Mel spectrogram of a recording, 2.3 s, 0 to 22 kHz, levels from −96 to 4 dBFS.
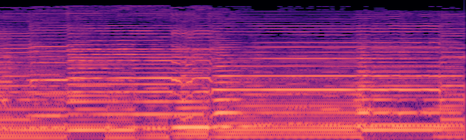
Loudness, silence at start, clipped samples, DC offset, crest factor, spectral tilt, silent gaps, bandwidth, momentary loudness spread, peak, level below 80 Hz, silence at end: -16 LUFS; 0 s; under 0.1%; under 0.1%; 14 dB; -4 dB/octave; none; 19 kHz; 3 LU; -2 dBFS; -36 dBFS; 0 s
